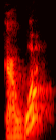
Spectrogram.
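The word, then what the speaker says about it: قهوة: La palabra café tiene su origen en el vocablo árabe kadwak, que se pronuncia kawa.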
